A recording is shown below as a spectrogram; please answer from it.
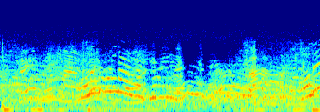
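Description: Several voices talking over one another: children and adults chattering, with no single clear speaker.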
